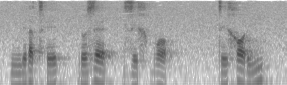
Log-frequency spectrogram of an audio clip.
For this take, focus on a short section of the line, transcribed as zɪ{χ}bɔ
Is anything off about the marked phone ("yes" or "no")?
yes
